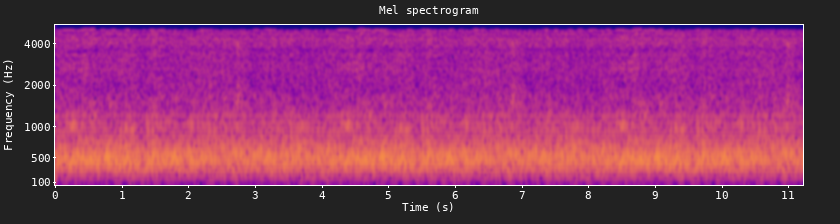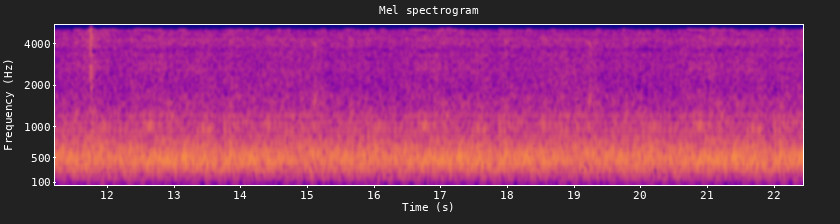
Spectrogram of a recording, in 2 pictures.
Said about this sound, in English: Now departing for San Francisco on track 1, train number 99. Coast Daylight.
